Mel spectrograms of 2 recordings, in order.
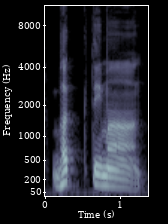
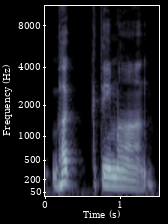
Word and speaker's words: bhaktiman: takes the place to utter the k sound but halts for about one matra bhaktiman bhaktiman and this little pause of one matra together with the short vowel uh also one mantra makes the syllable bha guru remember the vowel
